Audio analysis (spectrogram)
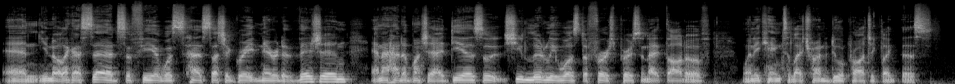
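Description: A man's voice: deep voice, steady tone, fairly quick, creaky. A young man talking casually as a guest in an interview, with plenty of conversational filler. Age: young adult. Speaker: guest, podcast co-creator.

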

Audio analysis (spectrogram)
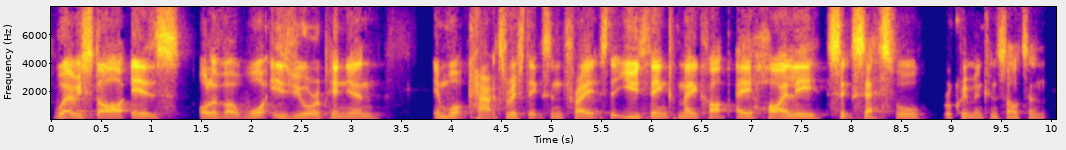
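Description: A man around thirty hosting a podcast, pitching a community and then interviewing a guest with deliberate, upbeat delivery. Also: steady tone, fairly bright tone. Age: about 30. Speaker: podcast host.

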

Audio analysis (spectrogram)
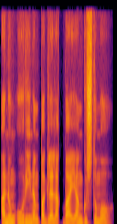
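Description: Man, fairly high and very lively voice, scripted phrase reading for a language course, dry recording. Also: fairly quick, dry recording. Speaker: Filipino phrase reader.

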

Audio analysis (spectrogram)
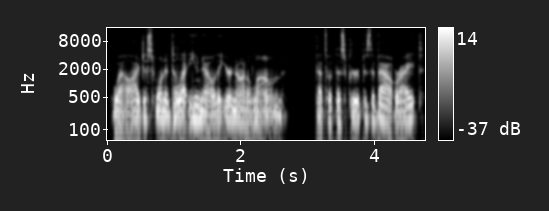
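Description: Woman doing a calm flirty guy in a fanfic, totally unashamed, low voice w/ some fry. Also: normal speed, dry recording, studio quality, exaggerated voice. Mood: reassuring, flirtatious. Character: forward, unashamed man, calm and teasingly flirtatious. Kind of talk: fan fiction character dialogue.

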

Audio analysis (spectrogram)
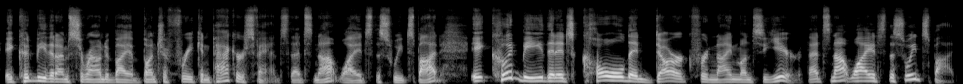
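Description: A man's voice: mid-range voice, lively intonation, normal speed, hardly any pauses, dry recording, studio quality. An American man hosting a casual live show, chatting playfully to his audience and repeating words for emphatic comic effect. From United States. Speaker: host of a daily live show for small business owners.

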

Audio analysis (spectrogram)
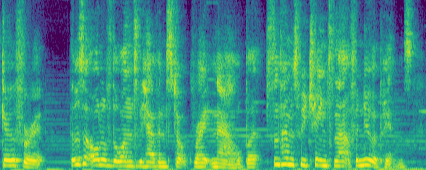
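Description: A woman's voice: mid-range voice, animated, fairly quick, soft background music, natural voice, poor audio. A woman playing an easygoing, helpful young clerk of a magic shop in an audio drama, talking casually. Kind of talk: naturalistic audio drama dialogue.

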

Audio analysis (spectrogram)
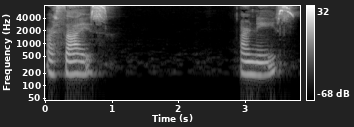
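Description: A woman leading a guided body-scan meditation, giving calm, gentle instructions in short, spaced phrases. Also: mid-range voice, drawn-out words.

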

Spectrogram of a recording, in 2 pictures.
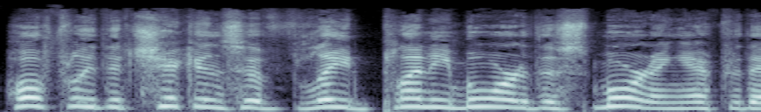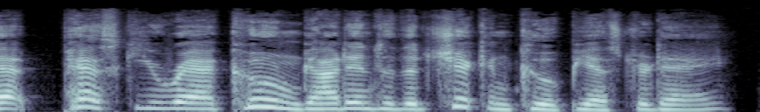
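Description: A woman voicing a busy colonial mother in an audiobook, firm yet gentle and cheery. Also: a little high, brisk, no room sound, clean studio sound, voice pushed up, natural voice. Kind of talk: audiobook character voice.

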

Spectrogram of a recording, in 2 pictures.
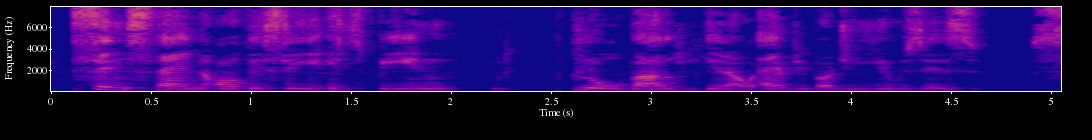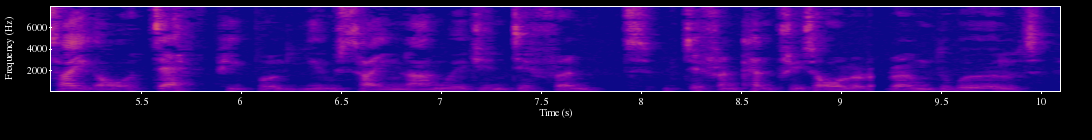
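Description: A woman's voice: low-pitched, vocal fry, husky. A middle-aged woman with a South Welsh accent, a sign language tutor answering interview questions in a chatty way, full of restarts and playful asides. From South Wales.

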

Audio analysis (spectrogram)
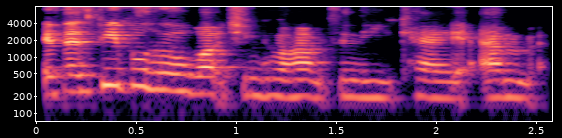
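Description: A young woman talks about her work as an interview guest. She speaks thoughtfully and hesitantly, pausing on fillers as she gathers her words. Her voice sits at a middle pitch. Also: fairly bright tone, slight background noise. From Wales. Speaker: artist guest. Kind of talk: casual interview answers.

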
